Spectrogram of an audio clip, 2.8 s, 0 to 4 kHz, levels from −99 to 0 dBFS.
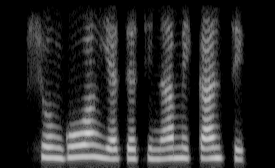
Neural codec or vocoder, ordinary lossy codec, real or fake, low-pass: codec, 24 kHz, 0.5 kbps, DualCodec; Opus, 32 kbps; fake; 3.6 kHz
